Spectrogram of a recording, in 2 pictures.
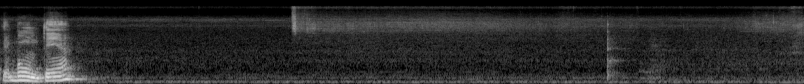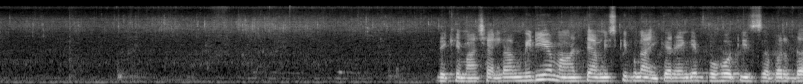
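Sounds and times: food sizzling in a pan: 2.9 - 16.0
spatula stirring: 7.8 - 12.3.

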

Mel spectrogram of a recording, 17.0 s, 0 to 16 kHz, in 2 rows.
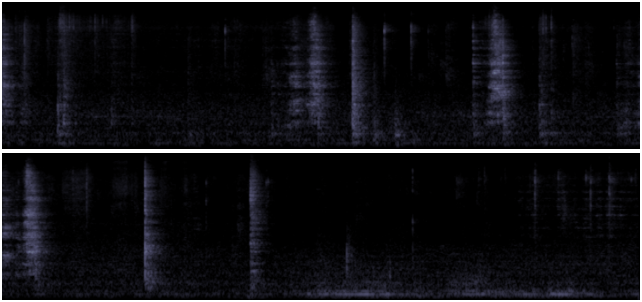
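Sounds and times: spatula scraping griddle: 0.0 - 1.1, 3.5 - 4.6, 6.3 - 7.4, 8.2 - 10.6, 15.3 - 17.0.

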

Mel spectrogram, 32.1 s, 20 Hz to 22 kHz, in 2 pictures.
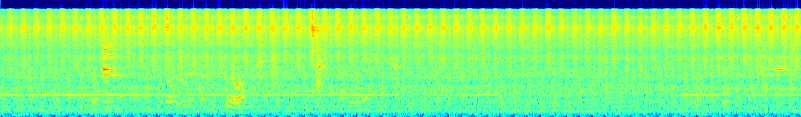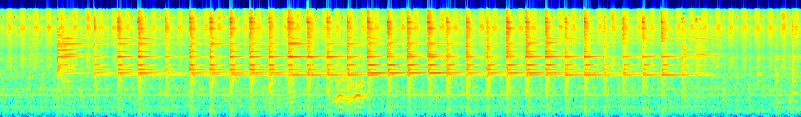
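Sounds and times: hammer striking iron on anvil: 2.0 - 2.5, 17.1 - 30.5, 31.1 - 32.0.

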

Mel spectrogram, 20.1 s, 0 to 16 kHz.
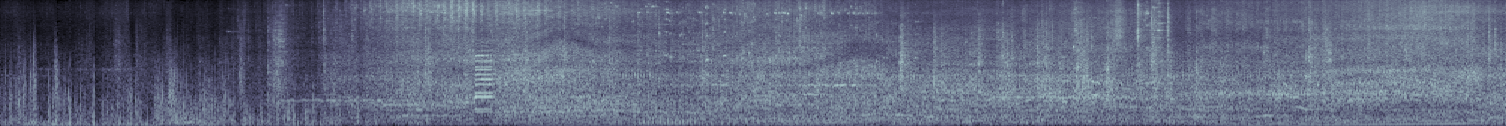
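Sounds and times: wind on microphone: 0.0 - 6.8
motorbike engine and road noise: 0.0 - 20.0
vehicle horn toot: 6.2 - 7.1.

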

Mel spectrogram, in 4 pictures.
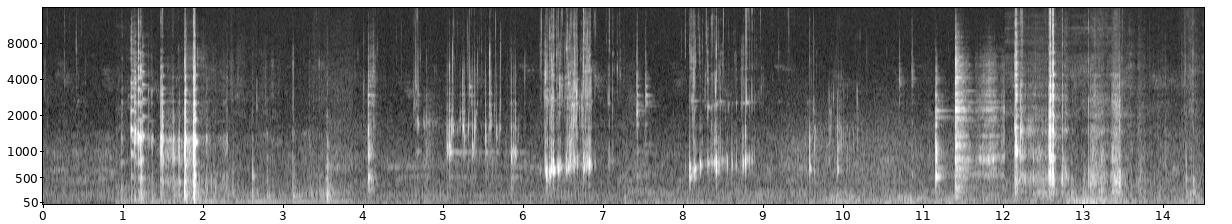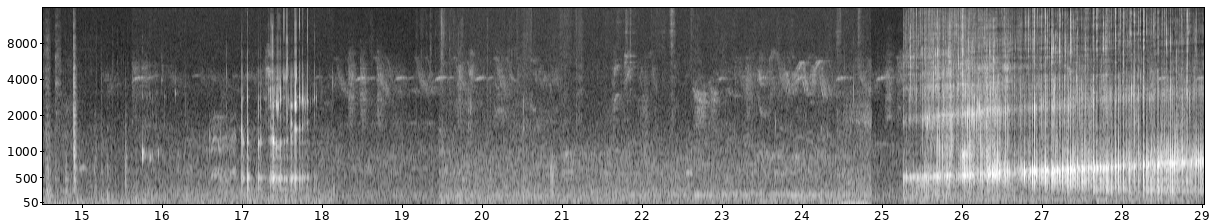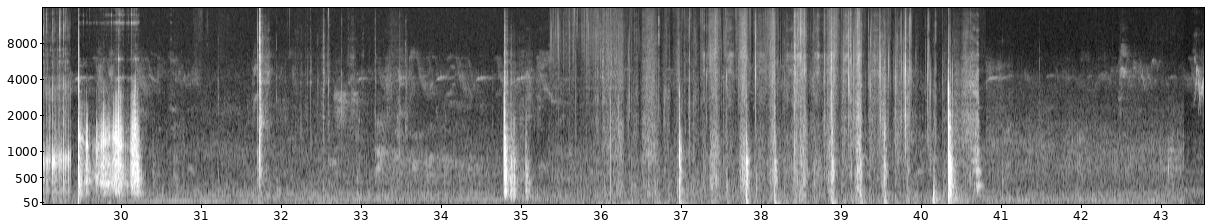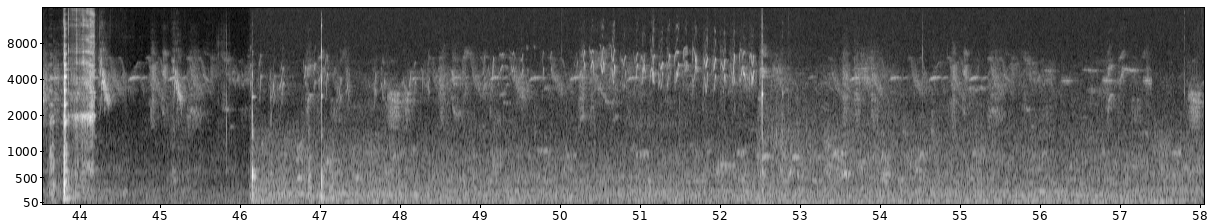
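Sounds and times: faint birdsong: 0.0 - 58.0
tableware clinking: 1.0 - 2.2, 11.2 - 12.8, 25.3 - 30.3
liquid pouring into container: 4.6 - 7.2, 8.1 - 9.0, 17.0 - 17.9, 25.3 - 29.4.

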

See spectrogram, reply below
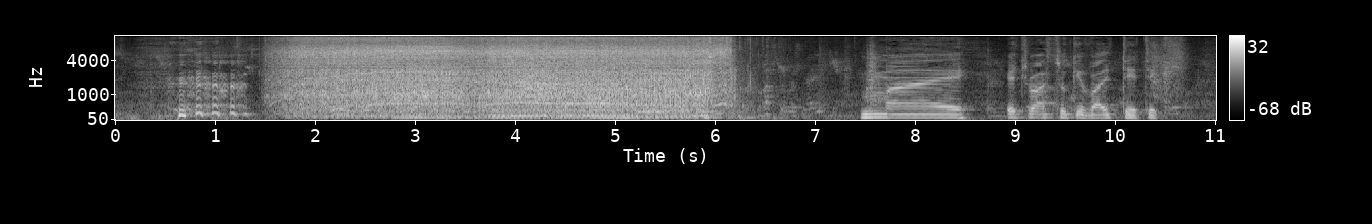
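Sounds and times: electric drill boring into eggshell: 1.5 - 6.4.

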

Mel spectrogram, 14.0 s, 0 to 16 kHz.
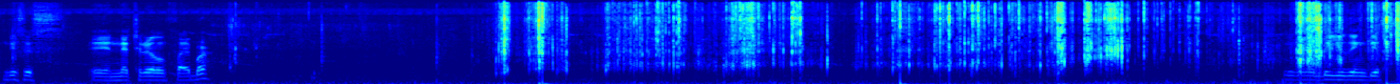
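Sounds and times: dry gourd skin crackling: 4.7 - 14.0.

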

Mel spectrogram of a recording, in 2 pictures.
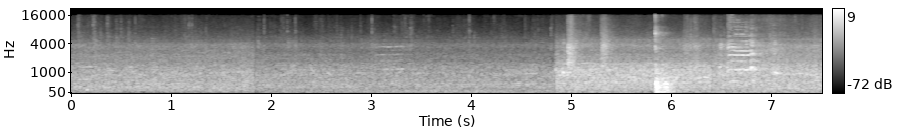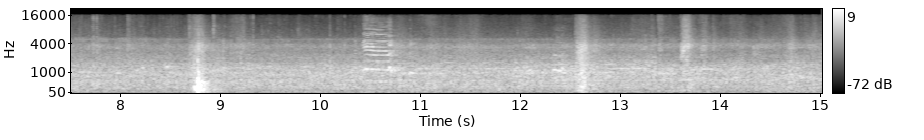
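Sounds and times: hens clucking: 4.8 - 15.0.

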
